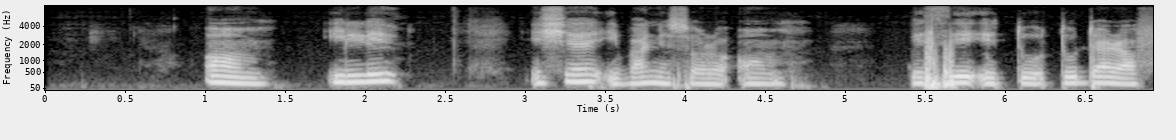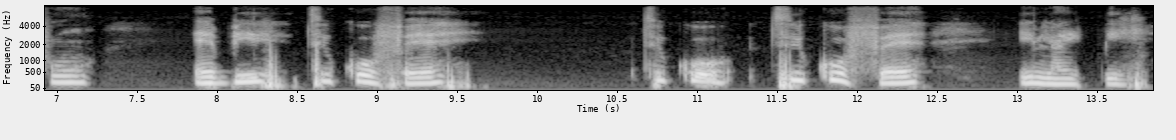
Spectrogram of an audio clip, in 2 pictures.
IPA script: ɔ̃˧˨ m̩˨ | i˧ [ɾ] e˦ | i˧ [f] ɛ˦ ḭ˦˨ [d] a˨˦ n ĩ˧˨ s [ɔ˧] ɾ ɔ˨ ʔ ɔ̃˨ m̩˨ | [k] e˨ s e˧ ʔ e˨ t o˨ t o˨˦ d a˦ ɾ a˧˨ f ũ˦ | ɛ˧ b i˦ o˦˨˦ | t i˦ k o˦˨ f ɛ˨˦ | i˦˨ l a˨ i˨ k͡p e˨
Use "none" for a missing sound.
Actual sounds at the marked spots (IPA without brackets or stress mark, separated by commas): l, ʃ, b, ɔ˧, k͡p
